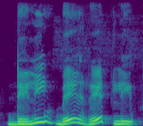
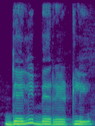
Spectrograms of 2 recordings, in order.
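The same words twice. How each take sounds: First: daily बेरेटली stretched slowly, de-li be-ret-li spaced apart; slow syllable by syllable. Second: Said in the usual way. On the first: Shown as a demonstration. Teacher sounding out daily बेरेटली slowly for class. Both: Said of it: "तो पूरी meaning".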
